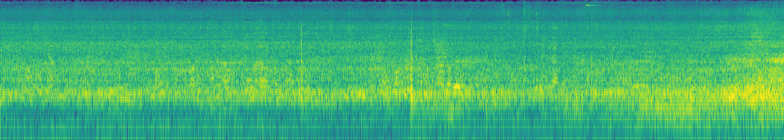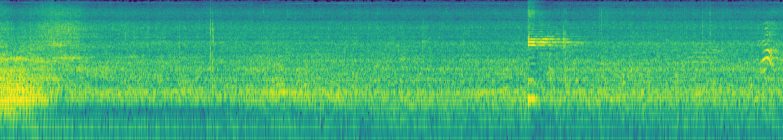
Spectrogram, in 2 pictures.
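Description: Steady outdoor traffic background in which a vehicle passes, rising and fading about halfway through. A brief, sharp high-pitched sound comes near the end.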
